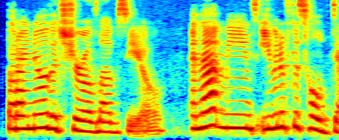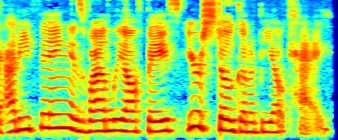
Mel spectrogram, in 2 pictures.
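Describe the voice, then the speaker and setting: A woman's voice: on the high side, normal speed, a bit bright. A woman voicing a laid-back, kind young male student in a story, speaking in a casual, blunt, slangy way. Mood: kind, solemn.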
